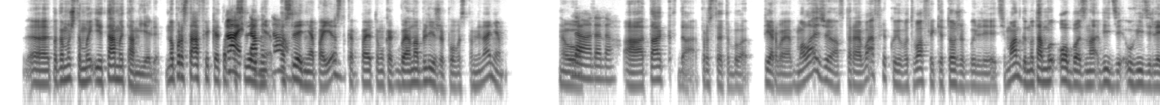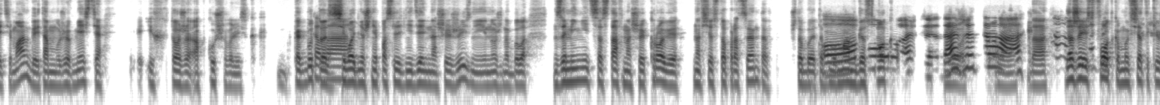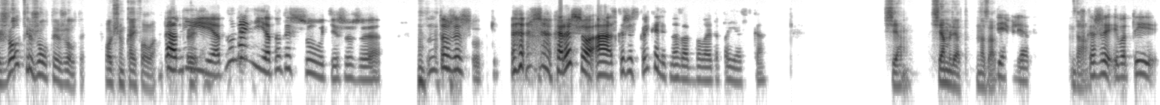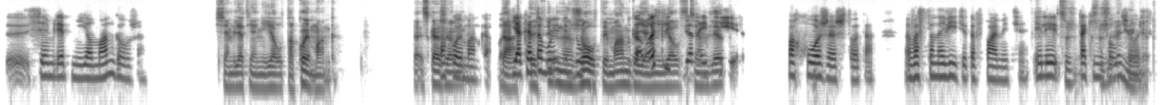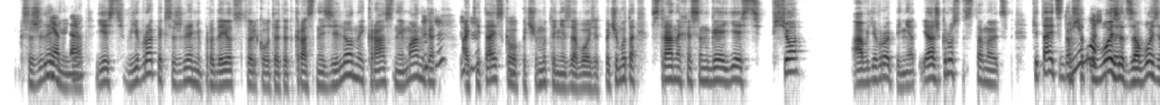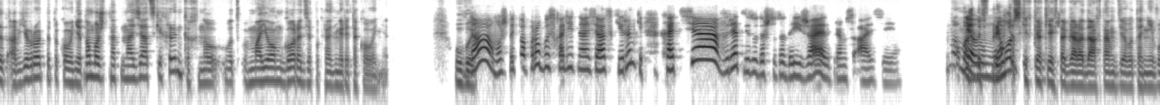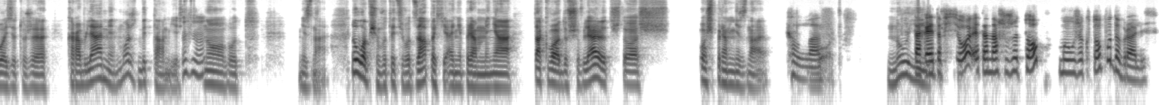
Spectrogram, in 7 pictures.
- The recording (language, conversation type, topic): Russian, podcast, Какой запах мгновенно поднимает тебе настроение?
- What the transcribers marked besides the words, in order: drawn out: "О боже, даже так!"; chuckle; other background noise; tapping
